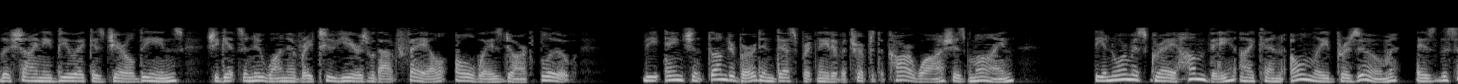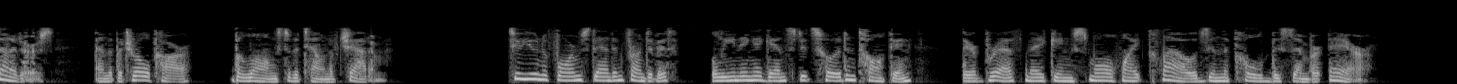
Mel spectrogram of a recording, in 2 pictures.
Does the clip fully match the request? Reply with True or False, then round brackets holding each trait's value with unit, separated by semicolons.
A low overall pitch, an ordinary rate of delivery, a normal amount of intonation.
False (160 Hz; 160 wpm; 4.3 semitones)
